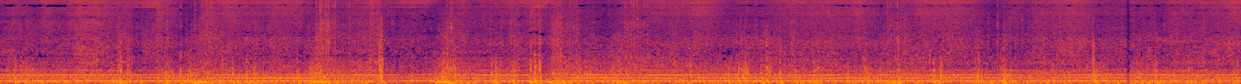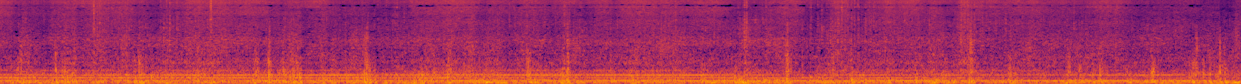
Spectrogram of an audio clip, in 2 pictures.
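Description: Motorboat engine running at a steady cruising speed, a constant hum, under a loud rush of water and spray off the hull as the boat runs through choppy sea, with some wind on the microphone.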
